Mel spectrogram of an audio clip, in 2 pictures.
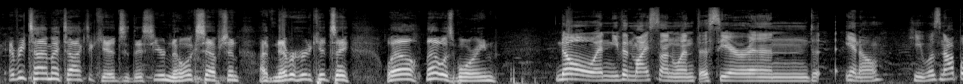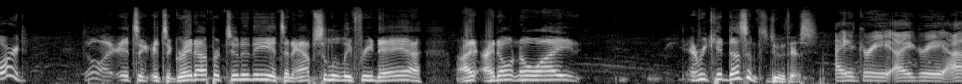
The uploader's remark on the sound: Today, the sounds of Bemidji's 32nd Annual Take A Kid Fishing event. We hear from some of the kids who had a great day on the water.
